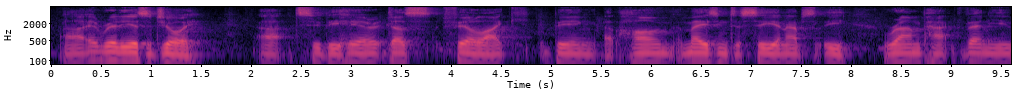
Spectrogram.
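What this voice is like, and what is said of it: English accent. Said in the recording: “Doesn't sound as good with an English accent, does it?”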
